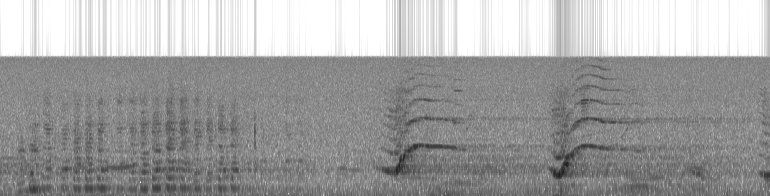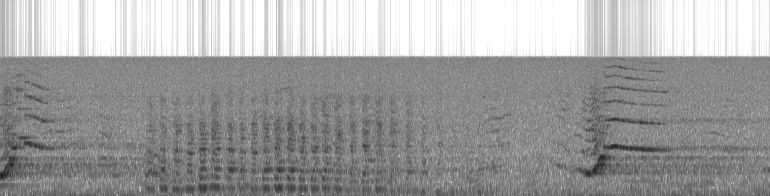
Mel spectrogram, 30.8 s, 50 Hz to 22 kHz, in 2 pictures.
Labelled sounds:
3.4	3.6	humpback whale, 1.3 to 1.4 kHz
7.6	9.2	humpback whale, 0.80 to 6.7 kHz
11.0	12.5	humpback whale, 0.80 to 6.6 kHz
15.2	18.6	humpback whale, 0.80 to 5.5 kHz
25.1	25.5	humpback whale, 2.0 to 2.3 kHz
27.0	28.8	humpback whale, 0.80 to 7.6 kHz
29.6	29.9	humpback whale, 1.4 to 1.6 kHz

